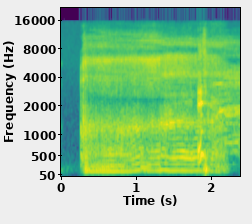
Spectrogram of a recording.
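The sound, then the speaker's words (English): A voice imitates a husband's loud snoring, a harsh buzzing sound made between the throat and nose. One long, rough snore is held for about two seconds and swells slightly near the end. “My husband snores so loud. So loudly.”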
